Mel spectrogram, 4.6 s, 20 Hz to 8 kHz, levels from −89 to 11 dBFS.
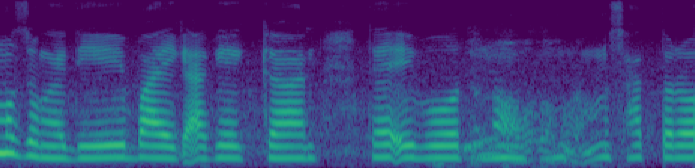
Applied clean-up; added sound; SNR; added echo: none; none; none; none.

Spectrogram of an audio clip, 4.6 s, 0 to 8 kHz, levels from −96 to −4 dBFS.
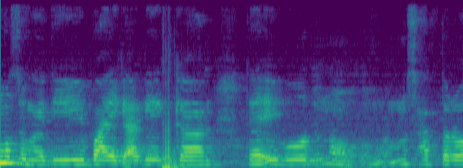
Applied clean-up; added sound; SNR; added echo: none; Knock; 12 dB; reverberation time 0.5 s.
